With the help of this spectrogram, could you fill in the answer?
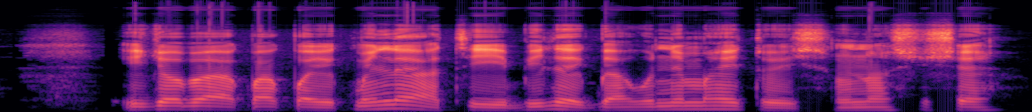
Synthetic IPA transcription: i˧d͡ʒɔ˧ba˧˦a˨k͡pa˧k͡pɔ˨i˨k͡pĩ˨˦lɛ˦˨a˨tʰi˧i˨bi˨˦lɛ˦˨ɡ͡ba˧o˧˦nĩ˦mã˦i˦˨to˨i˨sũ̥˨˦nã˦ʃi˦ʃɛ˦

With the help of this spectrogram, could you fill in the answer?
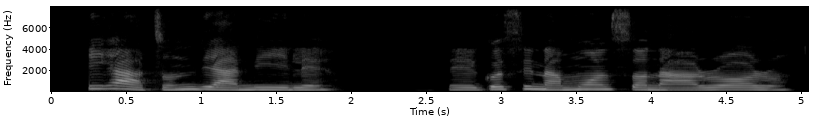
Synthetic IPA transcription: i˦ɦa˦a˨tʊ˨n̩˦dɪ˦a˨niː˦le˦ | ne˨ɡo˦si˦na˨m˦ɔ˦n̩˦sɔ˦na˨a˨ɾʊ˦ɔ˦ɾʊ˦

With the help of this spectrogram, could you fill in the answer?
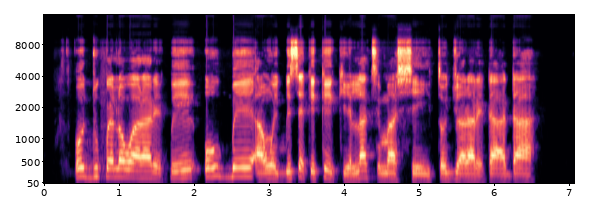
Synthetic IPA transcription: o˦du˦k͡pɛ˦lɔ˦wɔ˦a˧ɾa˧ɾɛ˨k͡pe˨˦o˦ɡ͡be˦a˦˨w̃ɔ̃˧i˨ɡ͡be˨˦sɛ˦˨ke˧˦ke˦˨ke˨˦la˦˨ti˧mãː˦ʃe˧i˨tɔ˦d͡ʒu˦a˧ɾa˧ɾɛ˨da˦a˧da˦˧˦

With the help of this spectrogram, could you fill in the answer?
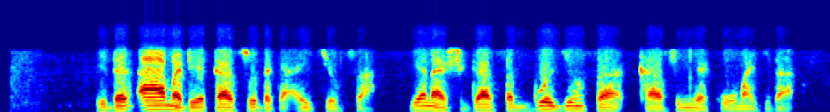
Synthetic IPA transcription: ʔɪ˨dɐ˦ŋʔaː˦mɐ˨da˨ja˦taː˦soː˦dɐ˨ɡa̰˨ʔa˦jkʲɪ˨nsa̰˨ʔ | jɐ˦naː˨ʃɪ˨ɡaː˦sɐ˦b̚ɡoː˦ɡʲɪ˦nsa˨kʰaː˨ɸɪ˦ɲjaː˨kʷoː˦ma̰˨ɡʲɪ˦da̰ː˦

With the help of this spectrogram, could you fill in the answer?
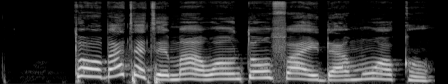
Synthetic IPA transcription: to˦o˧ba˦tɛ˦˨te˨mã˨˦a˦˨w̃ɔ̃˨˧nũ˦to˦n̩˦fa˧i˨da˨mũ˦ɔ˦˨kã˨

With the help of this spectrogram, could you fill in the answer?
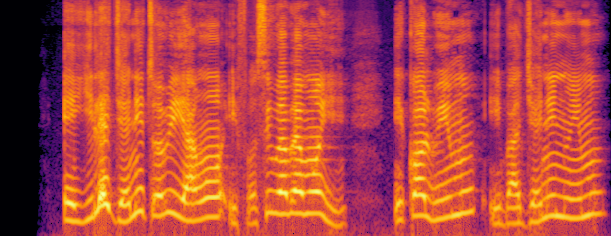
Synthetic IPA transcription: e˨ji˨˦le˦˨d͡ʒɛ˨˦nĩ˦to˧ɾi˦˨a˨w̃ɔ̃˧i˨fɔ˨si˨˦wɛ˦wɛ˦w̃ɔ̃˦ji˨˦ | i˨kɔ˧lu˨˦i˧mũ˦i˨ba˨d͡ʒɛ˨˦nĩ˦nũ˦i˧mũ˦

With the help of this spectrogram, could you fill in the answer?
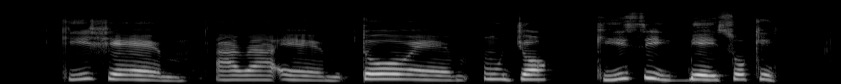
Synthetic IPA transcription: ki˨˦ʃe˧ɛ˦˨m̩˨ | a˧ɾa˧ɛ˦˨m̩˨to˦ɛ˦˨m˨ũ˦˧d͡ʒɔ˧ | ki˨˦si˦˨ɡ͡be˦˧so˦ke˦˨

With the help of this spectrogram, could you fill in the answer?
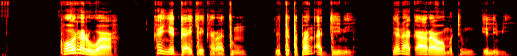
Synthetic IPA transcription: hoː˦ɽɐ˨rwaː˦ | kɐ˦ɲjɐ˦dːa˨ʔa˦kʲeː˨kɐ˨ɾaː˨tʊ˦ŋ | lɪ˨tːɐ˨tːɐ˨ɸɐ˦ŋʔa̰˨dːiː˦niː˨ | jɐ˦naː˨kʼaː˦ɽaː˨waː˨mʊ˨tʊ˦mʔɪ˦lɪ˨miː˦

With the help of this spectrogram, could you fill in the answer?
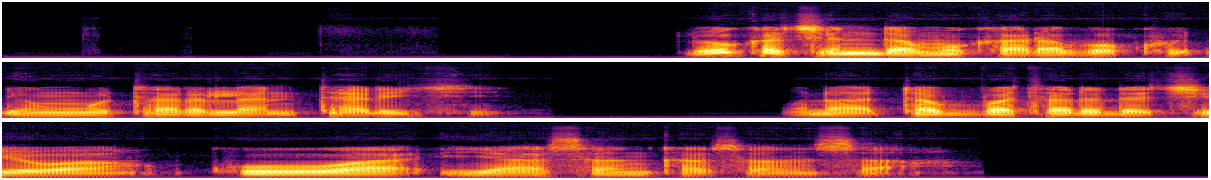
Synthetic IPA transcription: loː˦kɐ˨t͡ʃɪ˦nda˨mʊ˦kʰa˨ɽɐ˦ba˨kʷʊ˦ɗɪ˦ŋwʊ˦tʰɐ˦rlɐ˨ntʰɐ˦rkʲiː˨ | mʊ˦naː˨tɐ˦bːɐ˦tɐ˦rda˨t͡ʃeː˦˨waː˨kʷoː˦wa˦jaː˦sɐ˦ŋkɐ˨sɔ˦nsa̰˨ʔ

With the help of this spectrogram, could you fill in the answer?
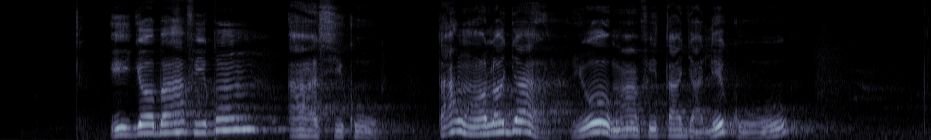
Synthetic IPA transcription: i˨d͡ʒɔ˧ba˧˦fi˧kũ˦a˨si˨ko˨ | ta˨˦w̃ɔ̃˧ɔ˧lɔ˦d͡ʒa˦˨joː˨˦˨mãː˨˦fi˧ta˧d͡ʒa˨le˨˦ko˨˦

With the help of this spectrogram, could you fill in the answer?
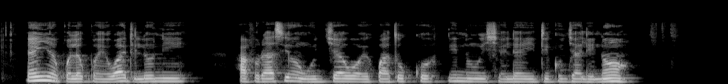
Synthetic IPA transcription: ɛ˦j̃ĩ˦ɔ˦˨k͡pɔ˨lɛ˨˧k͡pɔ˨ɛ˨wa˨˦di˨˦lo˦nĩ˦ | a˧˨fu˧ɾa˧˦si˦ɔ˦˨wũ˨˧˦d͡ʒɛ˦˧wɔ˧i˨k͡pa˧to˦ko˧nĩ˦nũ˦i˦˨ʃɛ˨lɛ˧i˨˧˨di˨˧˦ɡũ˧d͡ʒa˧le˨˦nãː˦˨

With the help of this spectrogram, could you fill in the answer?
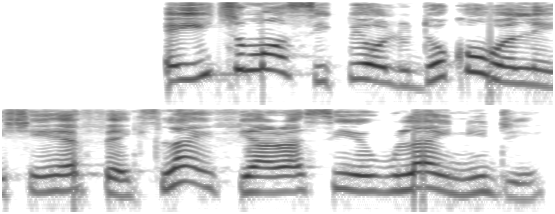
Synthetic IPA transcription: e˨ji˨˦tũ˦mɔ̃˦˨si˨˦k͡pe˦o˧lu˨do˨˦ko˦˨wo˧le˨ʃe˧ɛ˦fɛ˨ktla˦i˦˨fi˨˧a˧ɾa˧˦si˦e˧wu˧la˦i˦˨nĩ˨˦de˨˦

